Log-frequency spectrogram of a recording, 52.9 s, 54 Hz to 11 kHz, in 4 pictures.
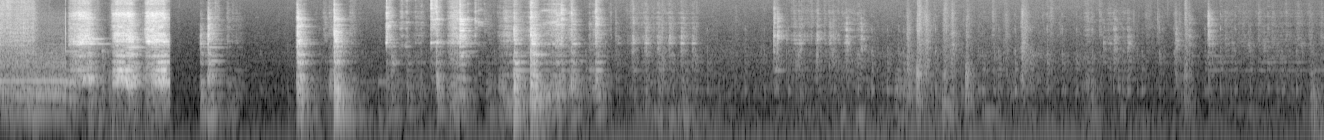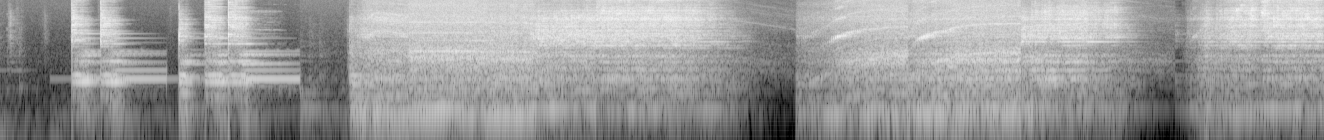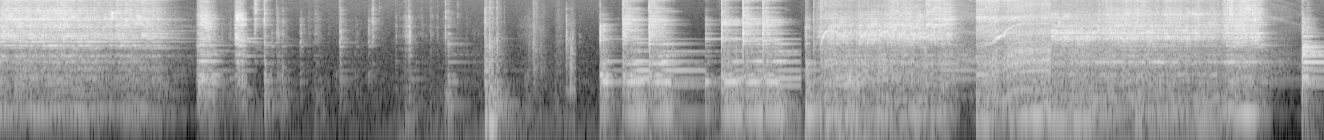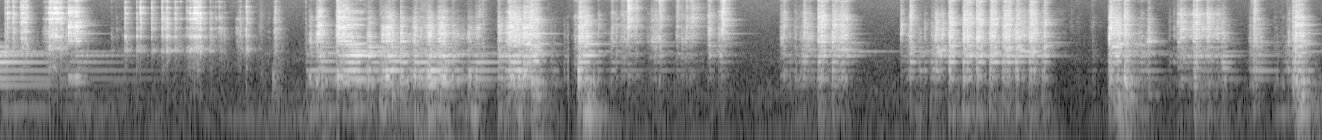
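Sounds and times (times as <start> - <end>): power drill boring through steel: 16.7 - 28.4, 34.2 - 39.5.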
